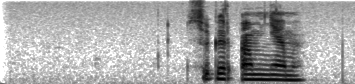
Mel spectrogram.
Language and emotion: Russian, neutral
